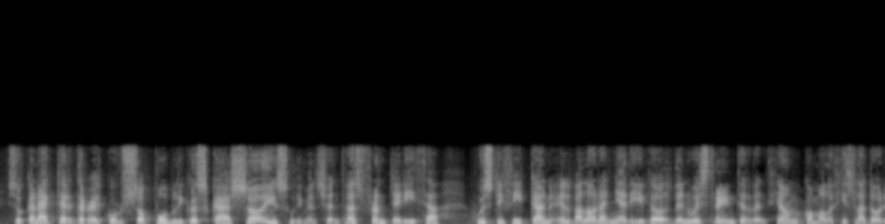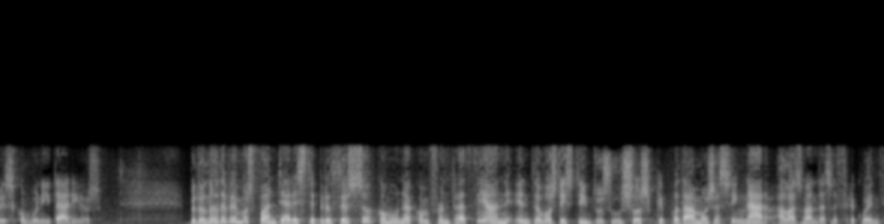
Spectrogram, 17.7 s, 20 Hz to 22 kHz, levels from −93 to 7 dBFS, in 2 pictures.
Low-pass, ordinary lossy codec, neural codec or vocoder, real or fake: none; none; codec, 16 kHz, 0.5 kbps, X-Codec, WavLM features, trained on Multilingual LibriSpeech; fake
